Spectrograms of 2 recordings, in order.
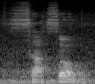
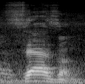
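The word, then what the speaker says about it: sazón: Actually pronounced sazon, but some people call it sazon.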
